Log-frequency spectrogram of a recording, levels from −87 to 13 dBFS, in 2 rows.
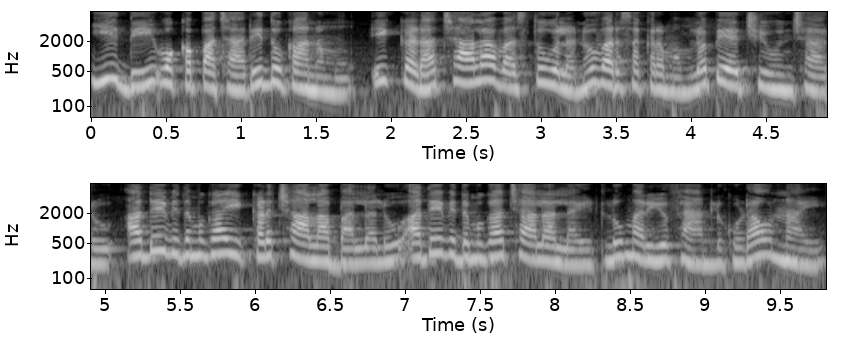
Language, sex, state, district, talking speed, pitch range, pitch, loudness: Telugu, female, Andhra Pradesh, Guntur, 160 wpm, 215-275 Hz, 245 Hz, -17 LUFS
